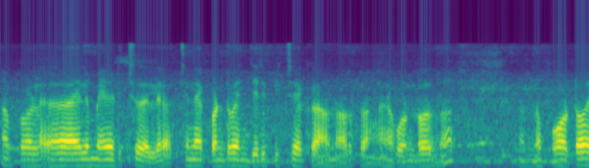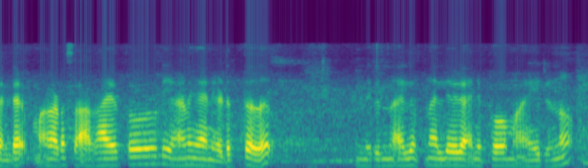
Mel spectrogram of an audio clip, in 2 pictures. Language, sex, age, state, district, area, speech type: Malayalam, female, 45-60, Kerala, Kottayam, rural, spontaneous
